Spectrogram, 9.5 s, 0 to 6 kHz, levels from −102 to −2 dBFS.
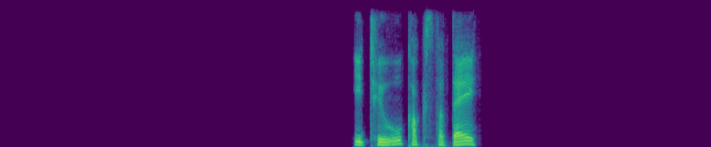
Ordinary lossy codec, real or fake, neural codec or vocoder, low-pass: AAC, 48 kbps; fake; codec, 16 kHz in and 24 kHz out, 0.4 kbps, LongCat-Audio-Codec, two codebook decoder; 5.4 kHz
